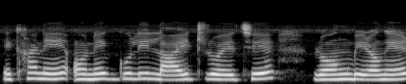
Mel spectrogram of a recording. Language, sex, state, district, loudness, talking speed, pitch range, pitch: Bengali, female, Assam, Hailakandi, -11 LUFS, 90 wpm, 230-260 Hz, 240 Hz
